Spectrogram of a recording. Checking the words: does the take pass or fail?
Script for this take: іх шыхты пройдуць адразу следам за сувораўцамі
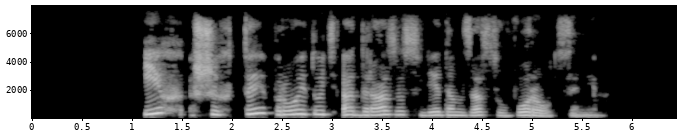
pass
